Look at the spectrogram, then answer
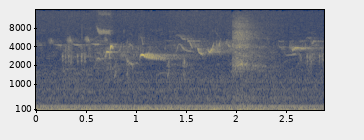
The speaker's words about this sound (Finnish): No nyt Kuovi laulaa ja laulu Rastas on edelleen tuolla tässä näin. Joo. Toistelee. Kyllä. Tjui, Yeah. tjui. Pari kertaa aina tulee sama ennen kuin vaihtaa. No niin, nyt se vaihtaa.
